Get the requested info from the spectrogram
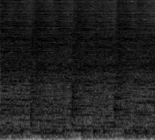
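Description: Hardcore punk band playing live: distorted electric guitar, bass and drum kit, loud and dense.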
